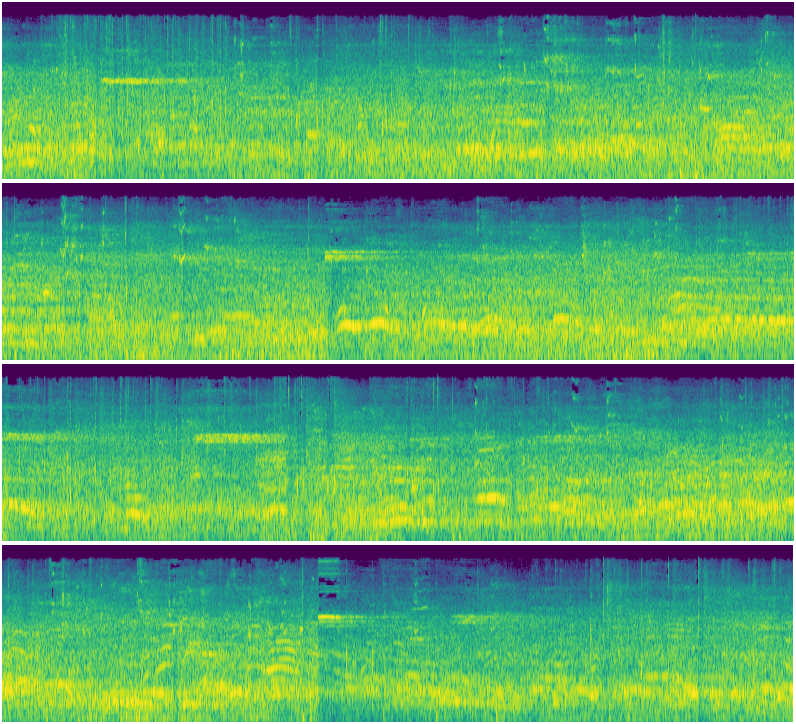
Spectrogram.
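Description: Live basketball game in a gym: many voices chattering and calling out, a basketball bouncing on the hardwood floor, and several short high squeaks of sneakers on the court.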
